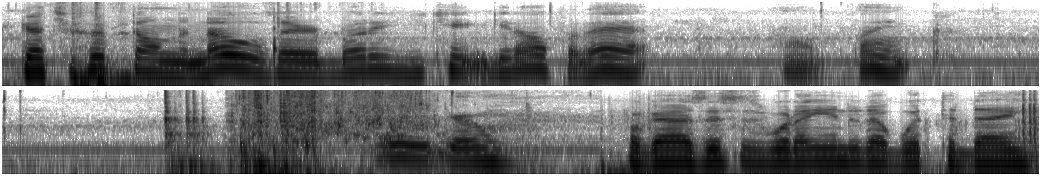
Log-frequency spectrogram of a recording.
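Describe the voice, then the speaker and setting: This fishing vlogger, a middle-aged man, has a high, gravelly voice and chats in an easygoing, folksy manner while fishing. He's out in a small boat on a shaded swamp, and his head-mounted action camera picks up his casual narration along with faint outdoor sounds.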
